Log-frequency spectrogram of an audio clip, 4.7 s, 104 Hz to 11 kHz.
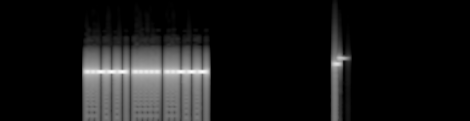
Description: Morse code, heard as a keyed tone, about 44 wpm, 700 Hz. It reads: 252
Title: Common Cut Numbers - 3-Digit 45wpm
